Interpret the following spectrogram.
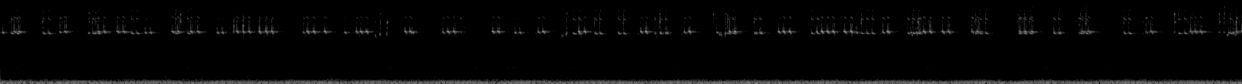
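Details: Crickets chirping in fast, dense runs of high pulsed notes that repeat almost without pause, with a constant low rumble underneath throughout.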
